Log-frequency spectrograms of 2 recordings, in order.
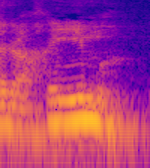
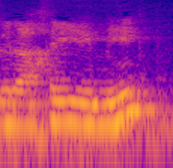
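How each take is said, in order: First: The word ends abruptly on the m. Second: The word ends with a short i vowel. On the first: The speaker calls it right. "you say rahim. Not more, no more me" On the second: The speaker calls it wrong. "instead of pronouncing rahimi"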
